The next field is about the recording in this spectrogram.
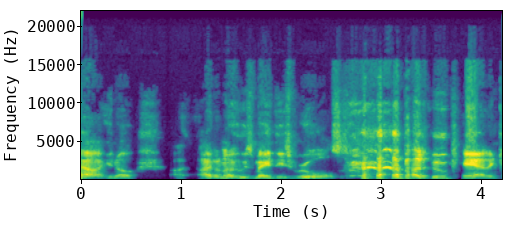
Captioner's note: laughing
